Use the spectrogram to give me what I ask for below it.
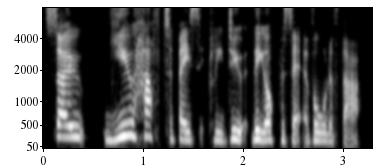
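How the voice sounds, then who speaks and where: A middle-aged British woman, a relationship expert, talks candidly as a podcast guest in a conversational interview, swearing freely and acting out quotes in a raised voice. Her voice is lowish and fairly bright, with lively intonation and a fairly quick pace.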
